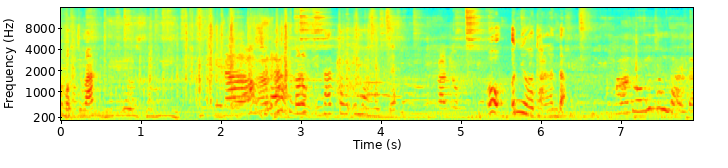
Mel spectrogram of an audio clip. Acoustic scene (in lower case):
restaurant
